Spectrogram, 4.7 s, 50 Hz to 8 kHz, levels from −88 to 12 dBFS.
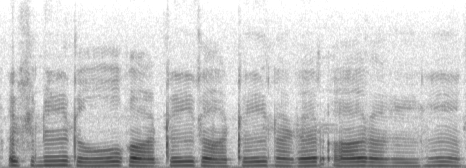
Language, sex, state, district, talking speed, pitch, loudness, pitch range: Hindi, female, Madhya Pradesh, Bhopal, 75 wpm, 180 Hz, -18 LUFS, 170-185 Hz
